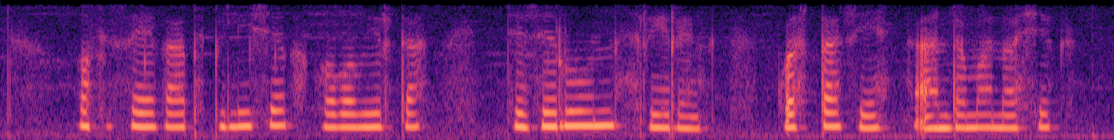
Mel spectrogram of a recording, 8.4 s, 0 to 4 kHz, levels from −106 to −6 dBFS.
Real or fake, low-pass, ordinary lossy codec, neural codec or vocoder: real; 3.6 kHz; none; none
